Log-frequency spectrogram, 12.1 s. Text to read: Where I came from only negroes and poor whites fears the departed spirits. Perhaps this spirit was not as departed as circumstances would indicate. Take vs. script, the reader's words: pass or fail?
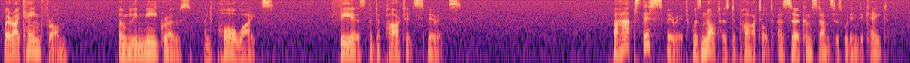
pass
